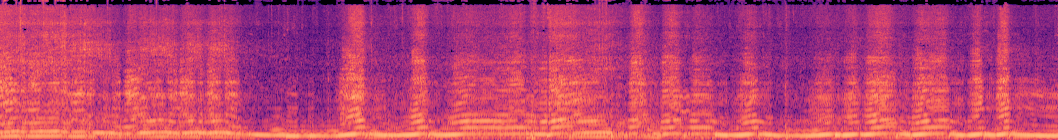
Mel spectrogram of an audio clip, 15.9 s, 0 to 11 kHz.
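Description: Nissan 240SX engine heard from inside the cabin while driving, revving up and dropping back over and over, its pitch rising and falling every second or two as the throttle goes on and off.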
